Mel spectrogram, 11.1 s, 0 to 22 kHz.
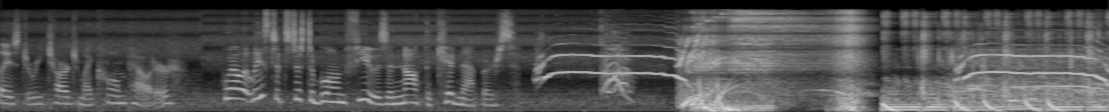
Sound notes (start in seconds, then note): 8.1 shriek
